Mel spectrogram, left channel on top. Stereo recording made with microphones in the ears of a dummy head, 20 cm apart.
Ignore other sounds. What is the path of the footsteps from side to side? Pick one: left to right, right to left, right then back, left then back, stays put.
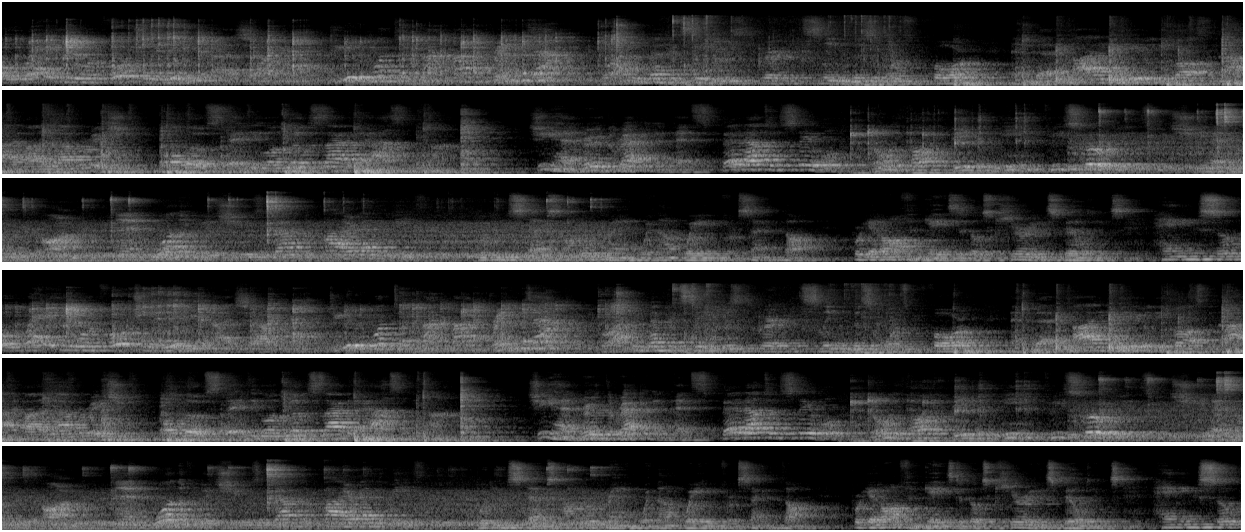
left then back.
